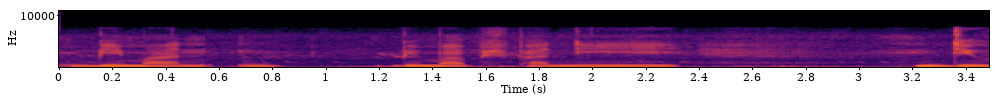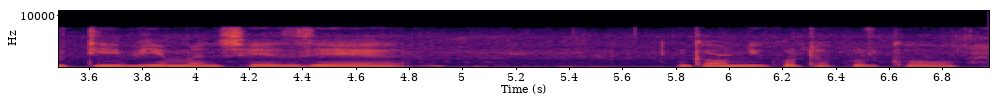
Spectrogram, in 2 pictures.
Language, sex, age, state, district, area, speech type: Bodo, female, 18-30, Assam, Udalguri, urban, spontaneous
